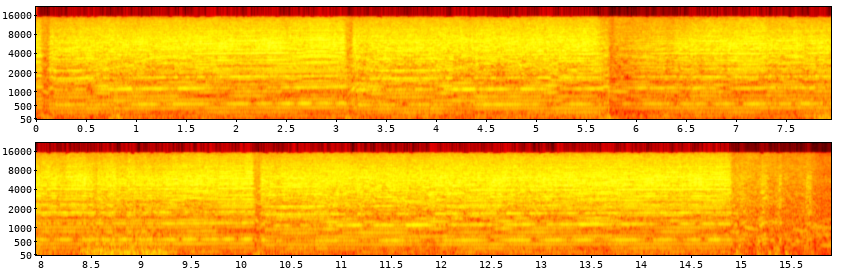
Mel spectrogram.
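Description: A racing car engine screams at high revs, its pitch jumping up and down with quick gear changes.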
